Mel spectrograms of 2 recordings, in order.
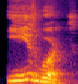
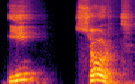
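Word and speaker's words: e-Sword: Yo pronunciaba Eastward, pero me corrigieron, no es Eastward, sino que se dice E-Short, no se pronuncia la W.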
